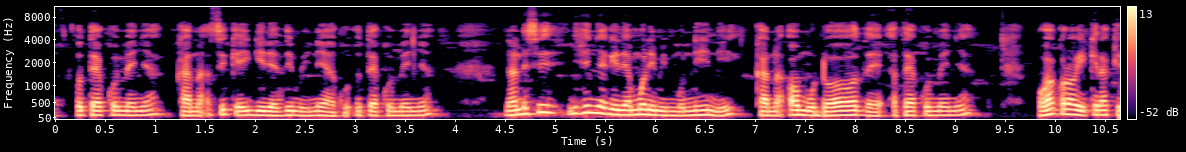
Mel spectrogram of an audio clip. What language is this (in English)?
Kikuyu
